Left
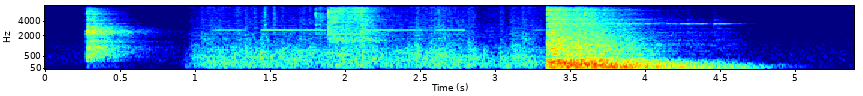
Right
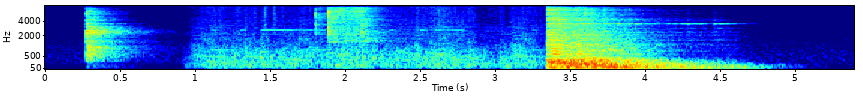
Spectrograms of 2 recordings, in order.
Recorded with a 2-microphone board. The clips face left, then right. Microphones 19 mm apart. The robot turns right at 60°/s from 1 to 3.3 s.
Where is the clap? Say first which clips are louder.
Right 2 dB; 55° right (ahead or behind), 1.8 m.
